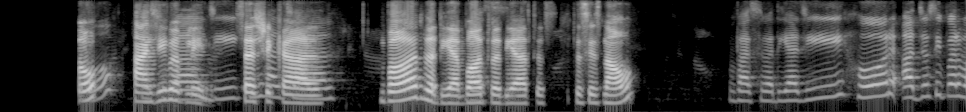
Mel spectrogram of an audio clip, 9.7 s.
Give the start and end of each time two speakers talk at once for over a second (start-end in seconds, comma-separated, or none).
1.4-3.2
